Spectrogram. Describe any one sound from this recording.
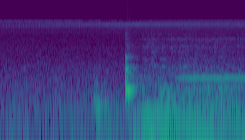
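A truck engine starts with a clatter.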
